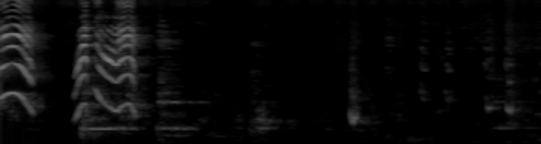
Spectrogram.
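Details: Pet baby ringneck parrot squawking: a harsh, arched screech at the start, then a longer wavering squawk. Quieter chirps and clicks follow with a soft rising note near the end.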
